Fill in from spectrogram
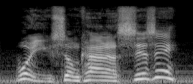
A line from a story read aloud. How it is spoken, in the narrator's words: he bellowed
